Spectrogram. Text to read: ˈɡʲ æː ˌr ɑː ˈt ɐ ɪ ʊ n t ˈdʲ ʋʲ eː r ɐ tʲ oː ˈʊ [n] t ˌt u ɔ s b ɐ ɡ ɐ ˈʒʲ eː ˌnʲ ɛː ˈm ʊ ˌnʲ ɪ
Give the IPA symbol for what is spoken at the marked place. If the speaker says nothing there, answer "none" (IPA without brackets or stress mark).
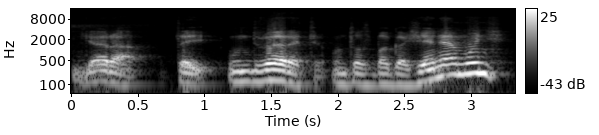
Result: n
